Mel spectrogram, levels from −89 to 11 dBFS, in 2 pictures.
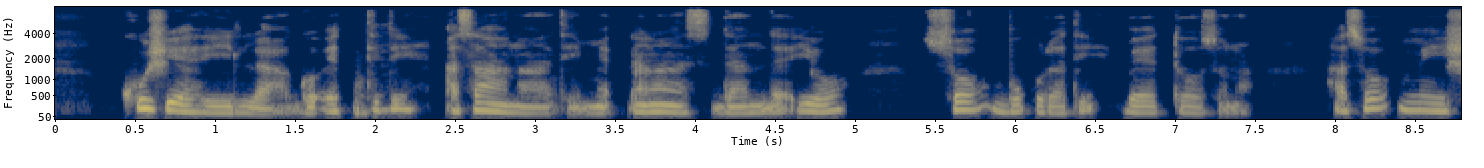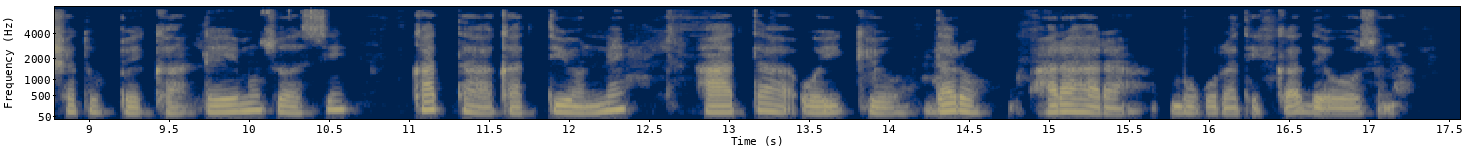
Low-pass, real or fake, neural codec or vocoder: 7.2 kHz; real; none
